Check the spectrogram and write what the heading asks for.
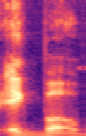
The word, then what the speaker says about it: Igbo: there to Rudy and it is pronounced Ebu my bad it's not IG I I always hear Igbo but okay it doesn't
